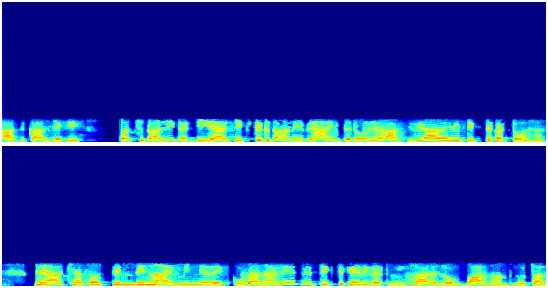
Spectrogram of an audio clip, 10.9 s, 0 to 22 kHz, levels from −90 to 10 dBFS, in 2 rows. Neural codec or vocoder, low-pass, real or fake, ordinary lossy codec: none; 3.6 kHz; real; AAC, 16 kbps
